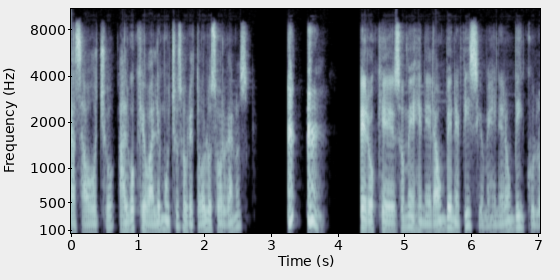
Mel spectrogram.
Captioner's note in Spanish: carraspeo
